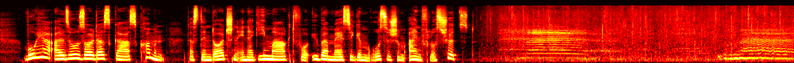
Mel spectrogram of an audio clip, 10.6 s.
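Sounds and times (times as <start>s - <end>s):
speech: 0.3s - 7.2s
rustling: 6.3s - 10.5s
huge flock of sheep bleating following a shepherd across a forest clearing: 6.4s - 10.5s.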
